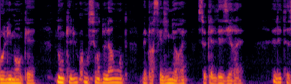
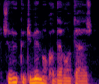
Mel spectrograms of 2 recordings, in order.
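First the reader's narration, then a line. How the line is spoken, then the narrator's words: Murmured. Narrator (French): murmura-t-elle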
